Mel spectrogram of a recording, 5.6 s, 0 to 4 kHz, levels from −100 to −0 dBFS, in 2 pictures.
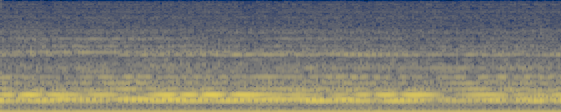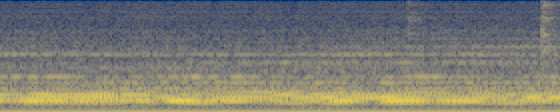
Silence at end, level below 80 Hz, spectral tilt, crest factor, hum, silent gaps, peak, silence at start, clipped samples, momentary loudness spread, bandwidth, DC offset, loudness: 0 s; -42 dBFS; -12 dB/octave; 12 dB; none; none; -4 dBFS; 0 s; under 0.1%; 5 LU; 4 kHz; 4%; -19 LUFS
